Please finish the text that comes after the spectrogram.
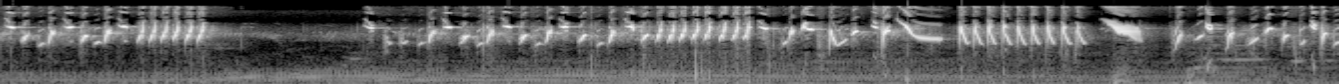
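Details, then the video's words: Free Algerian European goldfinch singing: rapid buzzy, twittering phrases with dense trilled bursts, a brief pause after the first second, then continuous chattering notes and sharp slurred whistles. "تغريد طائر الحسون الحر"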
